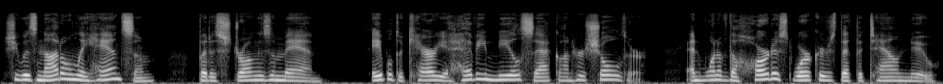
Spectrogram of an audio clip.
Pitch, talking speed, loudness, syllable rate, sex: 190 Hz, 195 wpm, -17 LUFS, 5.1 syllables/s, female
